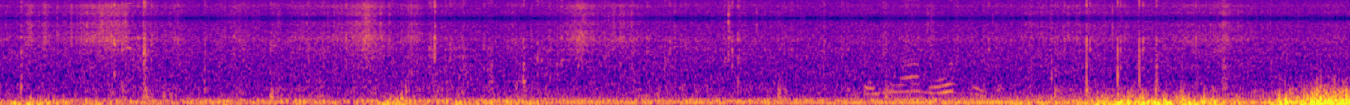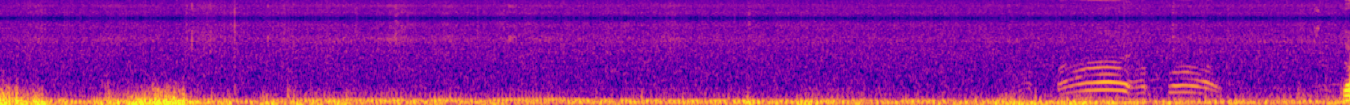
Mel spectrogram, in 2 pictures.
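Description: Trail motorcycle engines idling with a steady low rumble, swelling twice into louder revs about eight and ten seconds in as the rider ahead works the throttle.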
